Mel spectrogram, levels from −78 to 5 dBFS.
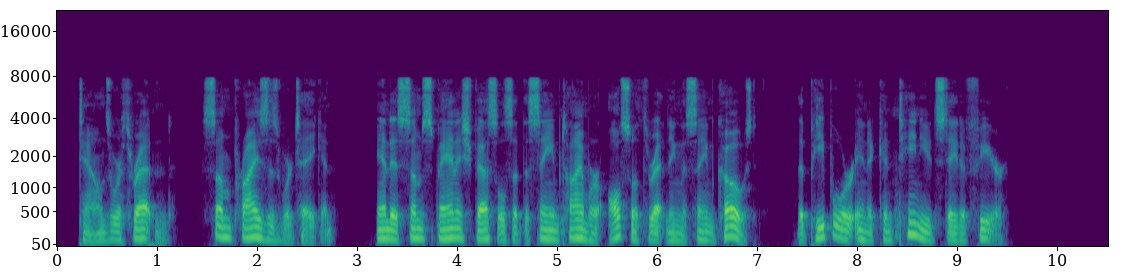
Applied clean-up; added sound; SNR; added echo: none; none; none; none.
